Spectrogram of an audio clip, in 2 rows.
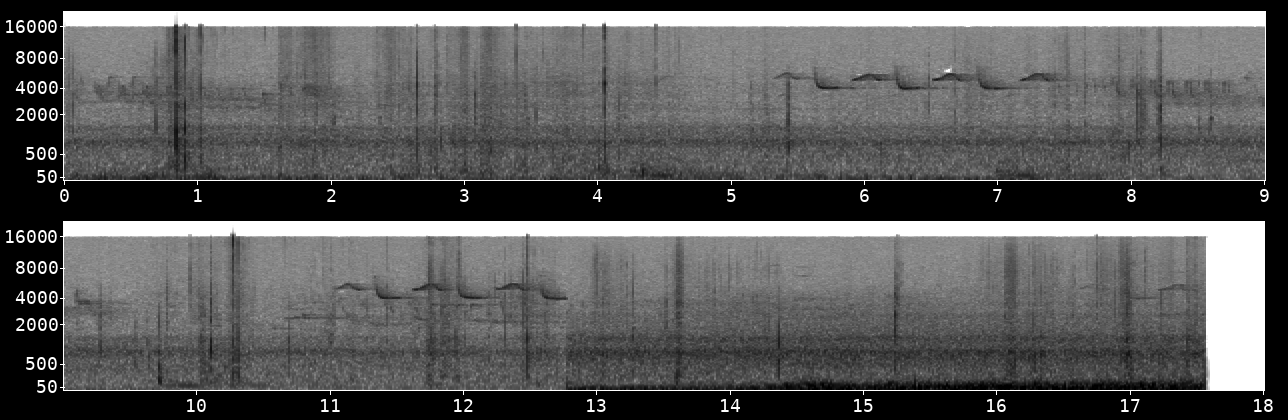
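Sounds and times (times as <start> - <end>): songbird singing: 0.0 - 17.6
steady outdoor hiss: 0.0 - 17.6
soft thuds on forest floor: 11.7 - 14.6, 15.2 - 17.5.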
